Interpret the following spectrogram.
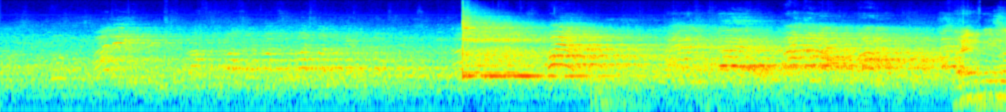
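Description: A boxing ring bell struck once about halfway through, ringing briefly, signalling the start of a round. Around it, voices shout in an echoing hall, louder after the bell.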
